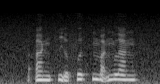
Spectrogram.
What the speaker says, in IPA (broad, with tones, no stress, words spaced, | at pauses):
ʔa˨˩ŋfḭ˧˨ə̯fəː˦˥k̚ ma̰˧˥ŋla˧ŋ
